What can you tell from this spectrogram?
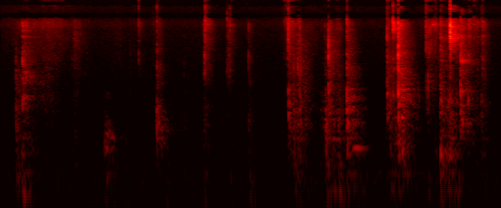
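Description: Tarot cards being shuffled and handled: a faint string of irregular taps and rustles, busier in the second half.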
